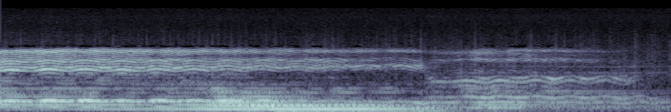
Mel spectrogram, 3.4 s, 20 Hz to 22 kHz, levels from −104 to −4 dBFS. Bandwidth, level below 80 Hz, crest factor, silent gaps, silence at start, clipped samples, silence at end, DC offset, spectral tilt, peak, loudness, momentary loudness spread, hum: 4.2 kHz; -46 dBFS; 14 dB; none; 0 s; under 0.1%; 0 s; under 0.1%; -8 dB/octave; -14 dBFS; -29 LUFS; 14 LU; none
